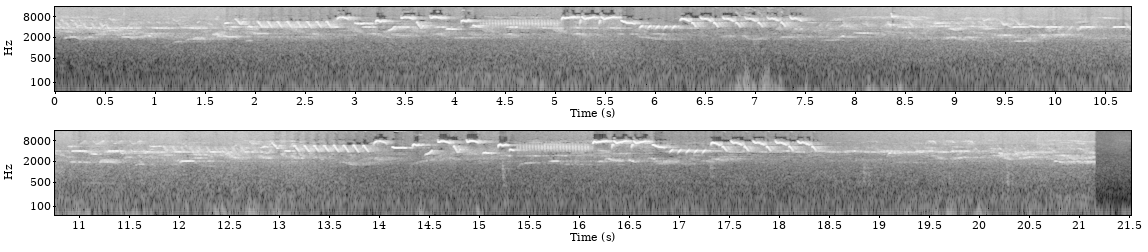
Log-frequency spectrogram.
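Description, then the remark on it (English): A coal tit sings bursts of quick, high, repeated notes in a bright rhythmic pattern from a tree, pausing between phrases, over a steady outdoor hiss during an early-morning dawn chorus walk. No one speaks. “you might get some more of that bird song just before we move on.”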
